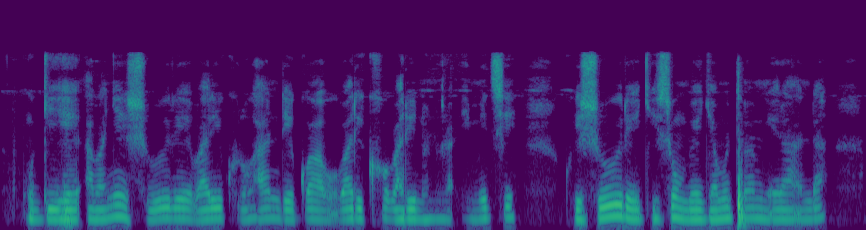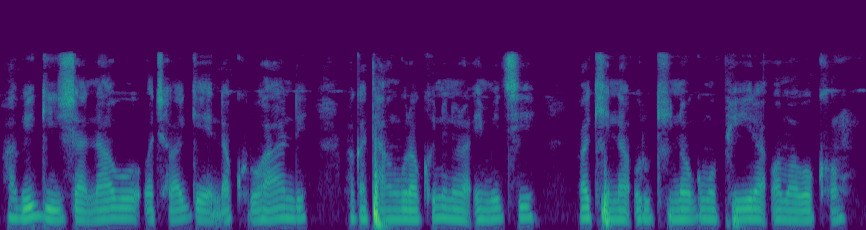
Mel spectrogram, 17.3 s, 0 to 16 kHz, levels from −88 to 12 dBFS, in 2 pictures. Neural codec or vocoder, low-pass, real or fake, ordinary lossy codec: none; 7.2 kHz; real; AAC, 64 kbps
